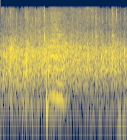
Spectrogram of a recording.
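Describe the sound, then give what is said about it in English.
An audience at a church service claps steadily after hearing that students from Dakar Academy brought revival to the region: a dense, continuous wash of many hands with no clear rhythm, fairly loud throughout. “And he said, in this, since they, yes, you can clap.”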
